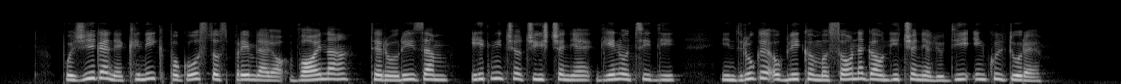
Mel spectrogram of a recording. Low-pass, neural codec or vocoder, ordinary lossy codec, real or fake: 7.2 kHz; codec, 16 kHz, 0.8 kbps, ZipCodec; none; fake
